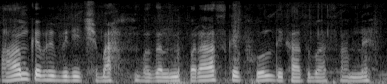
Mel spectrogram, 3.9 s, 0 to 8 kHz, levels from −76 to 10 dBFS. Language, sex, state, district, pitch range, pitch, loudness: Bhojpuri, male, Jharkhand, Palamu, 130-150 Hz, 140 Hz, -18 LUFS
